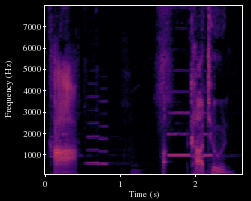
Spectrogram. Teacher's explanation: there's no R when you say it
